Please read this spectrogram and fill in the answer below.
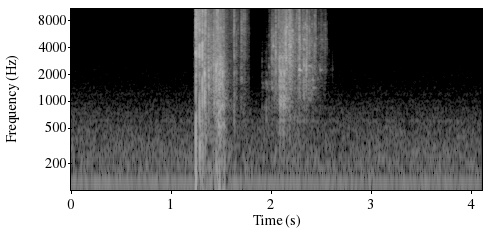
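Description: Wooden pencils snapped and crushed in a fist, a cartoon sound effect: a sharp crack about a second in, then a crunching burst and a second, shorter crunch.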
